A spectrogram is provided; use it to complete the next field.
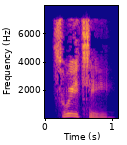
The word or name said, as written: sweetie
